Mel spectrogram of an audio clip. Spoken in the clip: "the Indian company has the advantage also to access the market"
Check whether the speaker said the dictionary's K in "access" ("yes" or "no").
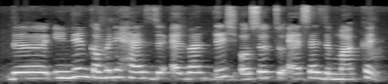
no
